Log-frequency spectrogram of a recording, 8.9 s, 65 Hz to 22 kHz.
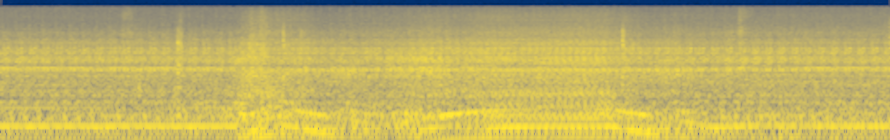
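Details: Ford F-250 7.3 IDI diesel with diesel treatment added, transmission suspected bad in reverse: deep, even idle with a steady low rumble and a brief rev midway; runs smooth and sounds good.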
